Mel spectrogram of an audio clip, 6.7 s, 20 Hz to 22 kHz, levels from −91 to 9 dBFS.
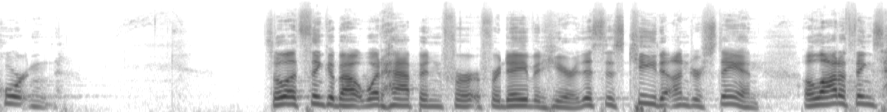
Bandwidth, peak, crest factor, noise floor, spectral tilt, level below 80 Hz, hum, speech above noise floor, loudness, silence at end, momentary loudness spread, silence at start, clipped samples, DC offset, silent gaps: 17 kHz; -8 dBFS; 22 dB; -79 dBFS; -4 dB/octave; -64 dBFS; none; 51 dB; -28 LUFS; 0 s; 10 LU; 0 s; under 0.1%; under 0.1%; none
